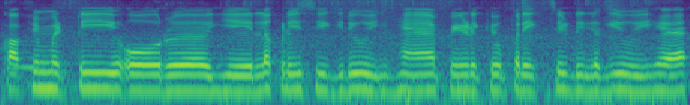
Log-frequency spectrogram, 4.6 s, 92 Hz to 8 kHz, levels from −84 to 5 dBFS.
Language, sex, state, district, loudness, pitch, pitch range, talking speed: Hindi, female, Haryana, Jhajjar, -15 LUFS, 170 Hz, 170-180 Hz, 220 wpm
